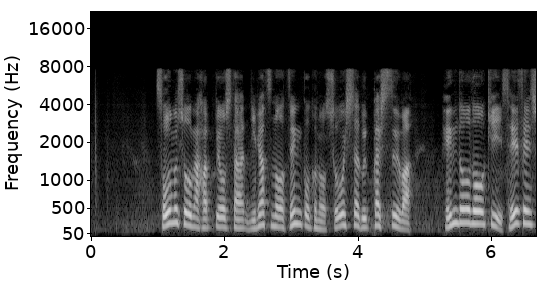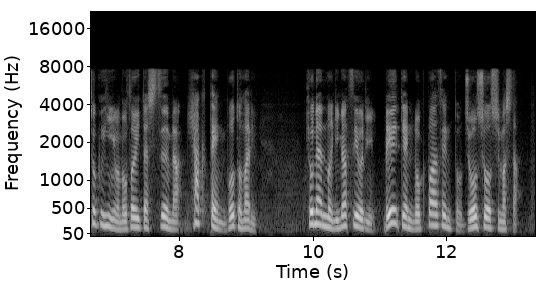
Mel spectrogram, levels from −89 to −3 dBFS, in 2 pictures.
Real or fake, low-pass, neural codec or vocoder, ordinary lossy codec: fake; none; codec, 16 kHz, 1 kbps, FreqCodec, larger model; none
